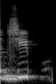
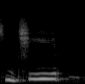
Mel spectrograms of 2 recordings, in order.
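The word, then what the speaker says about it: dyip: Wait, so jeep, which we spell it D-E-E-P, D-Y-I-P, jeep. We don't say J-E-E, because Jeep is a brand. Yeah. Okay.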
